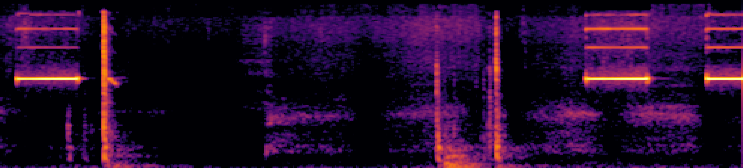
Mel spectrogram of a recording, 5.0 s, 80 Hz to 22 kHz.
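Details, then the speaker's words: Cat skid steer after a Perkins 3034 to Yanmar engine swap, key on with engine off in the cab during first wiring test: sharp, high-pitched electronic beeps about half a second long repeating; the low oil pressure alarm. "Okay, that would be the uh low oil pressure alarm."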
